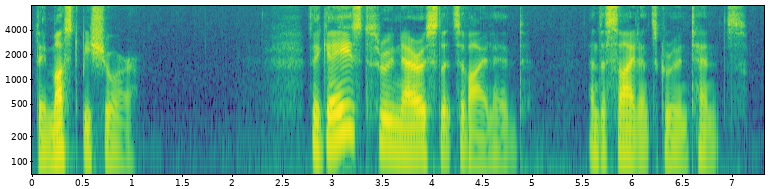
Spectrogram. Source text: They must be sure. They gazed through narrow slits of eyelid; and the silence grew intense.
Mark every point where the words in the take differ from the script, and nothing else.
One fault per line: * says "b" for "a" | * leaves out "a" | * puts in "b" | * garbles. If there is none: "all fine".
all fine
